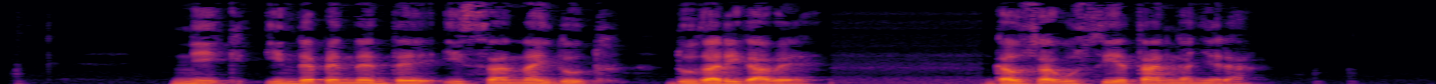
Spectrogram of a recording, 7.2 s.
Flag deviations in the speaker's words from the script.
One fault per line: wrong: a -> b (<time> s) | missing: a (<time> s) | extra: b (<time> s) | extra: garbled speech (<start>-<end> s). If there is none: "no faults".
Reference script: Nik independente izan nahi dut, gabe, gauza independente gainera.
extra: dudarik (3.4 s)
wrong: independente -> guztietan (5.4 s)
